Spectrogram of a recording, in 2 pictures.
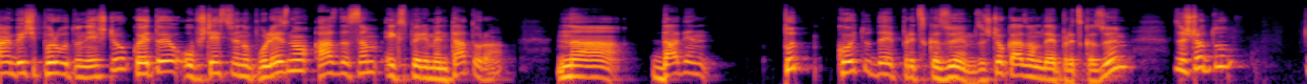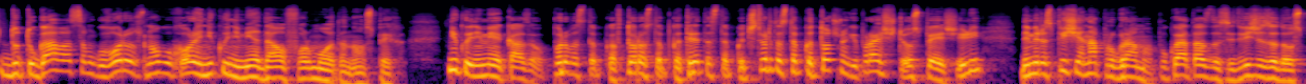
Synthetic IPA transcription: t̪amibɛʃɛpɤɾvot̪onɛʃt̪okoɛt̪oɛʔopʃt̪ɛst̪vɛnopolɛznoʔasd̪ɐsɤmɛkspɛɾimɛnt̪at̪oɾə̰ | nɐ | d̪ad̪ɛn | pɤt̪̚kɔjt̪ʊd̪ɐɛpɾɛt̪skɐzuɛmzɐʃt̪ɔkazvəmd̪ɐɛpɾɛt̪skɐzuɛm | zɐʃt̪ɔt̪o | d̪ot̪oɡavəsəmɡovɔɾilˠsmnɔɡʊxɔɾɐinikʊjnɛmiɛd̪alˠfɔɾmulˠɐt̪ɐnɐ̰ʊ̰spɛxə̥ | nikʊjnɛmiɛkazɐ̰lˠpɤɾvəst̪ɤp̚kəft̪ɔɾəst̪ɤpkɐt̪ɾɛt̪əst̪ɤp̚kət͡ʃɛ̥t̪vəɾt̪əst̪ɤp̚kət̪ɔt͡ʃnʊɡʲipɾavɛʃt̪ɛʊspɛːʃili | d̪ɐmiɾɐspiʃɛd̪napɾoɡɾamɐ̰pokojat̪oazd̪ɐsɛd̪viʒəzɐd̪ɐʊs

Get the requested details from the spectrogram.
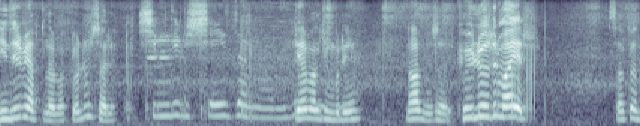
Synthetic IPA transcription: ind̪iɾimjap̚t̪ʰɯlˠaɾbak̚ɟ̥ø̞ɾd̪ymysalʲɪʃimd̪ibiʃejzamanɟɛlʲbakʰɯmbuɾaja | naːpʰijosalʲcʰø̞jlʲyølʲd̪yɾmhajɯɾ | sakɯn

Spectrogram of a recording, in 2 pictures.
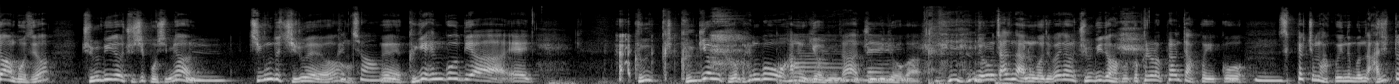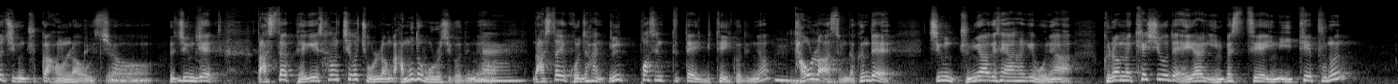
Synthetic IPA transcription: ʌanpos̬ʰe̞jo | t͡ɕumbideot͡ɕuɕ̬ʰipoɕʰimjʌnt͡ɕiɡɯmdot͡ɕiɾuɦe̞jokɯt͡ɕʰoje̞kɯɡe̞heŋɡodiae | kɯkɯɡiʌbikɯɡʌheŋɡoɦanɯnkiʌbimɲidat͡ɕumbideoɡa̰kɯɯndejoɾmnt͡ɕ͈ad͡ʑinanɯnɡʌd͡ʑowe̞ɲamjʌnt͡ɕumbideokak͈oik͈opʰpʰeɾantʰekak͈oit̚k͈osʰɯ̥k̚pʰe̞k̚t͡ɕ͈omkak͈oinːɯnbundɯɾa̰d͡ʑik̚t͈ot͡ɕiɡɯmt͡ɕuk͈aa̰onːaoɡo̰is͈ʌjjo̰kɯet͡ɕiɡɯmid͡ʑe̞ | na̰s͈ʰɯ̥t͈ak̚pe̞ɡesʰasʰaŋt͡ɕʰeɡʌt͡ɕʰioɭːaunɡʌ̰ʔa̰mudomoɾɯɕ̬ʰiɡʌdɯɲona̰sʰɯ̥daɡikod͡ʑiɦaniɭpʰʌsʰe̞ntʰɯt͈e̞mitʰe̞it̚k͈ʌdɯɲotaoɭːawas͈ɯmɲida̰kɯnde̞ | t͡ɕiɡɯmt͡ɕuŋjoɦaɡesʰe̞ŋɡakʰaɭɡe̞moɲakɯɾʌmjʌnkʰeɕʰiodeejaɾimbe̞sʰɯ̥tʰɯe̞inːɯnitʰiepʰunɯn

